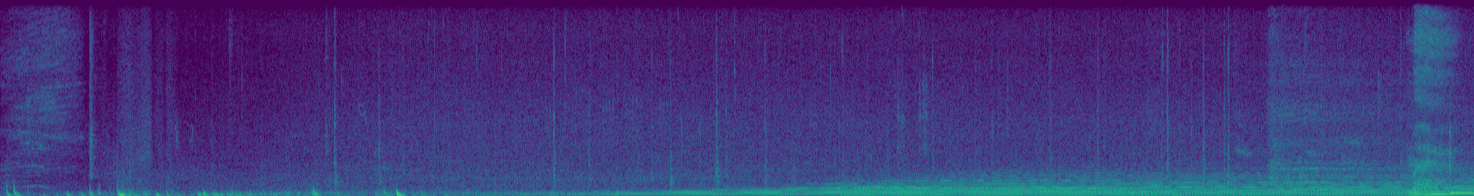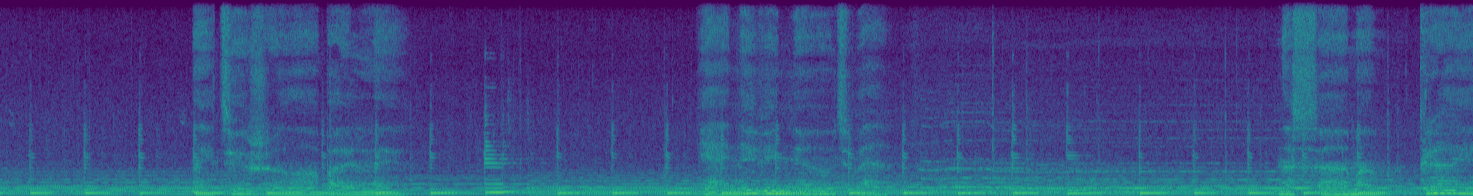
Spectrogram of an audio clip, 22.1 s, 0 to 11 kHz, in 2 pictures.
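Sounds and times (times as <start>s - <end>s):
steady rain pattering on a surface: 1.4s - 22.0s
sustained musical tones: 4.9s - 22.0s.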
